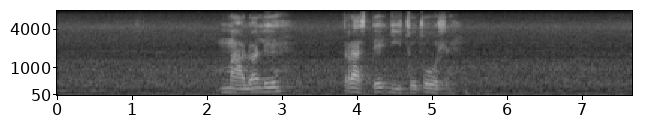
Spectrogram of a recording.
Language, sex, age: Southern Sotho, male, 23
